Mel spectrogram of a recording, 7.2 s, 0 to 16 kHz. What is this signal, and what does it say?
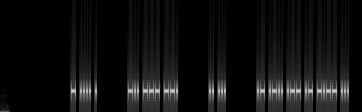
Morse code, heard as a keyed tone, about 40 wpm, 700 Hz. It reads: THE DOG IS ALWAYS
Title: 3x Word-Spacing - Sentences from Top 400 Words - 40wpm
